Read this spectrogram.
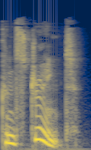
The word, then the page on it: constraint: British English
